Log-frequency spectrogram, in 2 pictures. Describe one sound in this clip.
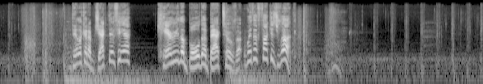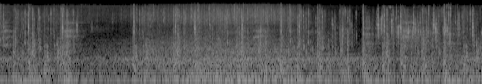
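Footsteps thud on ground and wooden planks.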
